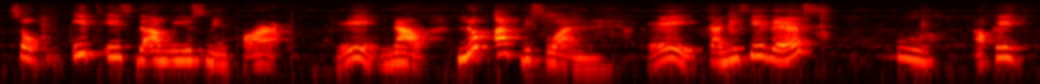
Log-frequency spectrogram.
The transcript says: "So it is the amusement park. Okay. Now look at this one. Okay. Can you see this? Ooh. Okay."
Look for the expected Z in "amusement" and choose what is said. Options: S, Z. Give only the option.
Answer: S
